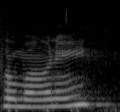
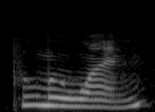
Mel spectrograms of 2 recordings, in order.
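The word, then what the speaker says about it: Pulmuone: because during the market, Pumu1 came by, and I told them that I've heard so many people mispronounce Pumoni, and I was like, they're not Italian, folks.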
